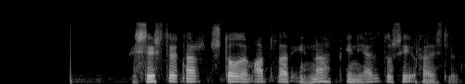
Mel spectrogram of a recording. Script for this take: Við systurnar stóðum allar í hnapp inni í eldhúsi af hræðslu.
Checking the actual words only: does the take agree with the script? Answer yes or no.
yes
